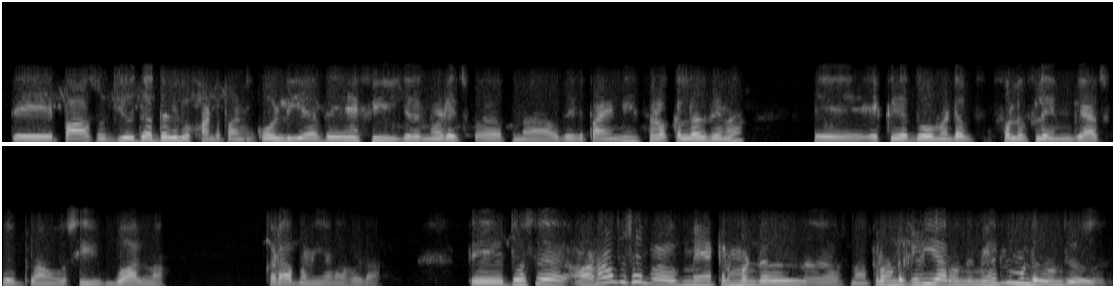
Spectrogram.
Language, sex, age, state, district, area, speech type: Dogri, male, 30-45, Jammu and Kashmir, Samba, rural, conversation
